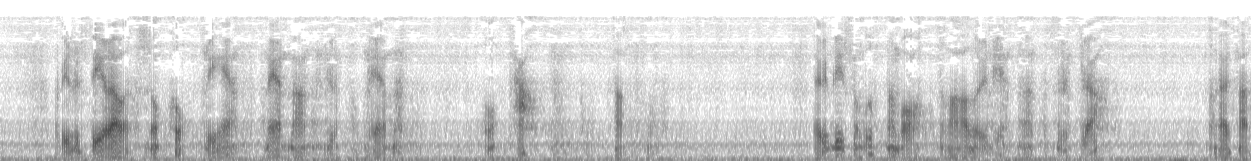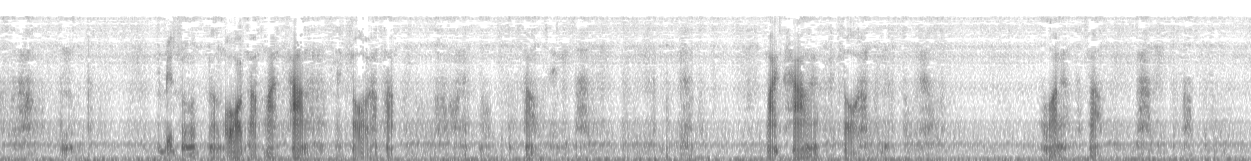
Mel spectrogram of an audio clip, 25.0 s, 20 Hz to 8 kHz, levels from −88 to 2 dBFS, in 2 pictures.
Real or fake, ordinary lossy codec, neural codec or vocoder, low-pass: fake; MP3, 24 kbps; autoencoder, 22.05 kHz, a latent of 192 numbers a frame, VITS, trained on many speakers; 7.2 kHz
